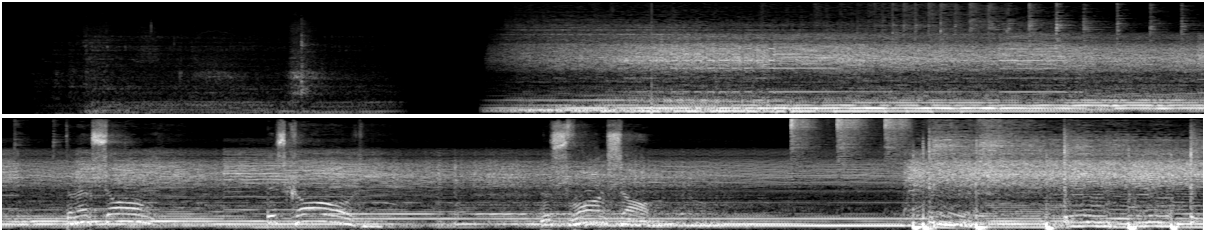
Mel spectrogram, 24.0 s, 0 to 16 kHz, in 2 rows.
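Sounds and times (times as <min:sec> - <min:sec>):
heavy metal guitar drone: 0:04.8 - 0:24.0
loud sustained guitar chord: 0:04.8 - 0:24.0.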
